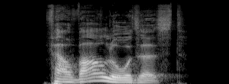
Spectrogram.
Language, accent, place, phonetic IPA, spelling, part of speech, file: German, Germany, Berlin, [fɛɐ̯ˈvaːɐ̯ˌloːzəst], verwahrlosest, verb, De-verwahrlosest.ogg
- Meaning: second-person singular subjunctive I of verwahrlosen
